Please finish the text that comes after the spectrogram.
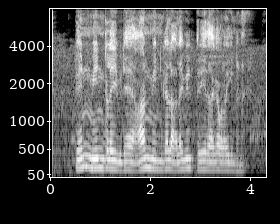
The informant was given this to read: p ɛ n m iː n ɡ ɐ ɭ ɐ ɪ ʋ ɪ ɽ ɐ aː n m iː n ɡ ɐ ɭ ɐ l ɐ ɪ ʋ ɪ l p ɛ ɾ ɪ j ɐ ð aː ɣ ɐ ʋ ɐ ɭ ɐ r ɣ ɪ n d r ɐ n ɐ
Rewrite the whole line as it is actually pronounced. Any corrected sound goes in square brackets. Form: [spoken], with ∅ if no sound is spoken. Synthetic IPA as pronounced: p ɛ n m iː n ɡ ɐ ɭ ɐ ɪ ʋ ɪ ɽ ɐ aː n m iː n ɡ ɐ ɭ ɐ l ɐ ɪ ʋ ɪ l p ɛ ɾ ɪ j ɐ ð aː ɣ ɐ ʋ ɐ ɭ ɐ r ɣ ɪ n d r ɐ n ɐ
